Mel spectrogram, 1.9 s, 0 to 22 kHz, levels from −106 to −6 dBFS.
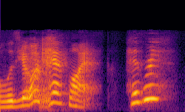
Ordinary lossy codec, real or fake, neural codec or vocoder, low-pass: none; fake; codec, 16 kHz, 0.8 kbps, ZipCodec; 7.2 kHz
